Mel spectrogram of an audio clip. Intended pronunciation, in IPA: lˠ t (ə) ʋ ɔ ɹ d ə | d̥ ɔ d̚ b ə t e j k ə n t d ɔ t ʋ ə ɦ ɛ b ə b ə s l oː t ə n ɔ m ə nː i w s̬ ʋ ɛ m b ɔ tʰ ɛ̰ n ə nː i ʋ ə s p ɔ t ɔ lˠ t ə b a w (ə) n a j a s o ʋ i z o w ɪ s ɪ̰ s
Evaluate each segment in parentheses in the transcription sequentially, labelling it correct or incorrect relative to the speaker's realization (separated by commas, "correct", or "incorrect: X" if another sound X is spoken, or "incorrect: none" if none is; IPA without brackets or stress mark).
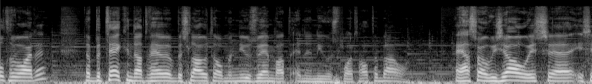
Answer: correct, correct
